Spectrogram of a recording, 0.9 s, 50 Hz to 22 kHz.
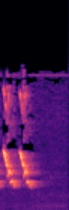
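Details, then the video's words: Captive Double-collared seedeater (Coleiro, Ouro Fino strain) gives a classic song without the third note: two quick, bright, high whistled notes, each sliding downward, in under half a second, then quiet. "canto clássico sem 3ª Nota Coleiro"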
